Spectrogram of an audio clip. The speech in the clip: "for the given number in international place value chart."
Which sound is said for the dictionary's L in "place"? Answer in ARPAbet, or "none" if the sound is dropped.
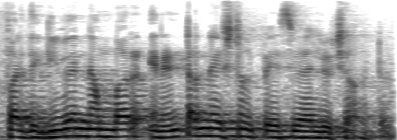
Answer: none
